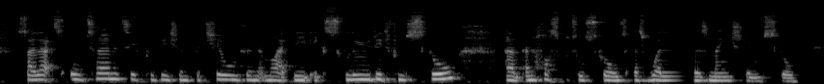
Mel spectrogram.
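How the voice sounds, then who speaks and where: Her medium-pitched voice has a dark, mellow, somewhat breathy tone, and this woman speaks at a moderate pace with ordinary pitch variation. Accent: British. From UK. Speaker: education researcher and teacher. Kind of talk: webinar presentation.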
